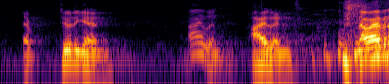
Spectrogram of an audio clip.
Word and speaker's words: Ireland: Ireland is stiv yeah you want to say our island that's the correct way to do it I'm wrong I'm wrong yep do it again Island Island now I have an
